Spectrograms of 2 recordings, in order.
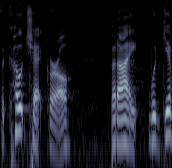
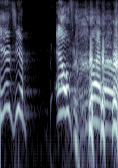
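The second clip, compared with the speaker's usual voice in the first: formal, official legalistic delivery at a higher pitch; 9 semitones higher, 20 dB louder than usual. Retelling how an angry fellow elf delivered letters: imitating Neil serving a subpoena. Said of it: "he'd deliver the letters like they were court subpoenas".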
